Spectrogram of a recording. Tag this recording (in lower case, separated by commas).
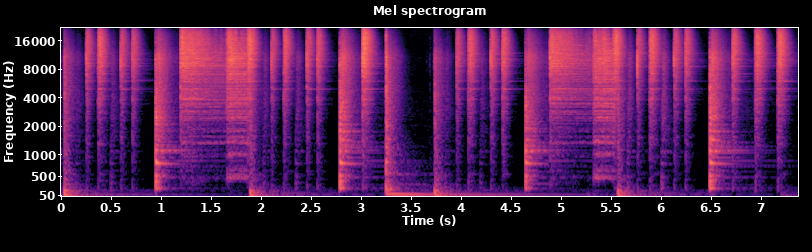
musical instrument, drum kit, percussion, music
